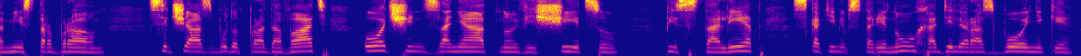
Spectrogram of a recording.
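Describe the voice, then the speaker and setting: A woman voicing a kindly older male shopkeeper who speaks in a gentle, reassuring way in a storybook reading. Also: lowish voice, clean tone, no room sound, studio quality. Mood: confiding. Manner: soothing, gently persuasive.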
